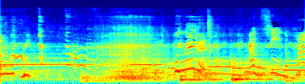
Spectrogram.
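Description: Cartoon soundtrack playing from a television: background music with short squeaks and vocal sounds from animated animal characters.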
